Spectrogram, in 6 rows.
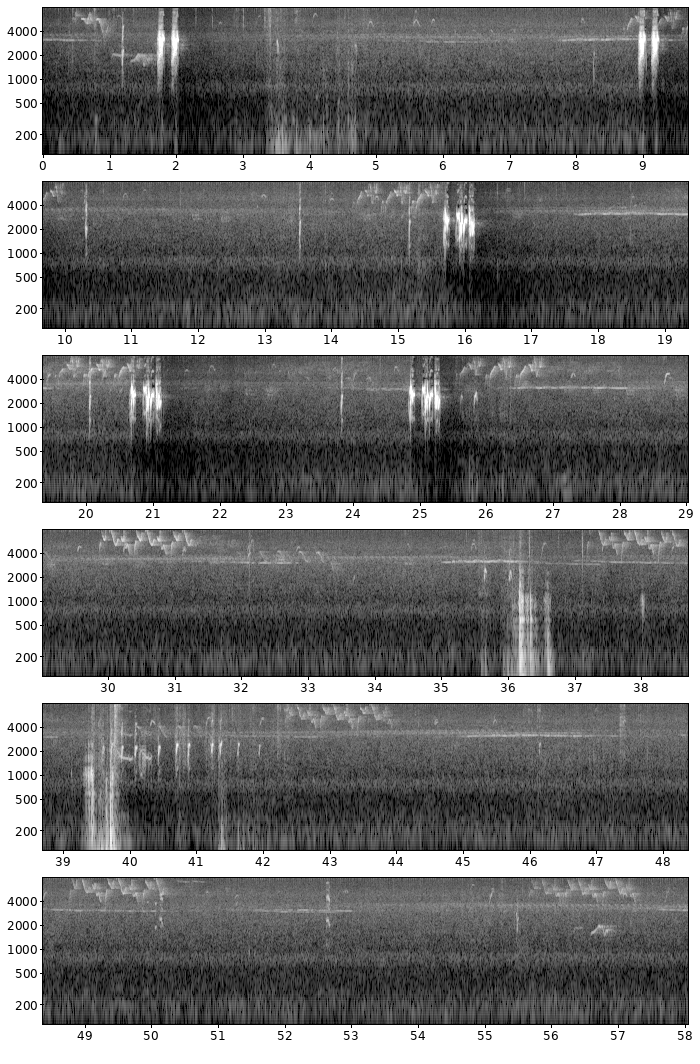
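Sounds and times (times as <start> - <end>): loud bird calls: 8.9 - 9.3, 15.7 - 16.2, 24.8 - 25.3, 35.6 - 36.7
nestlings begging chirps: 14.9 - 16.2, 24.9 - 26.6, 35.5 - 36.7, 39.4 - 43.4
dull knocks: 36.0 - 36.7.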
